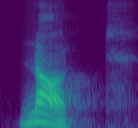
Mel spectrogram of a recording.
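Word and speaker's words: knot: के एन आई एफ ई क्या बन गया नाइफ, के एन ओ टी नॉट। एल कब कब साइलेंट रहता है, एल एम में एल साइलेंट रहता है।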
